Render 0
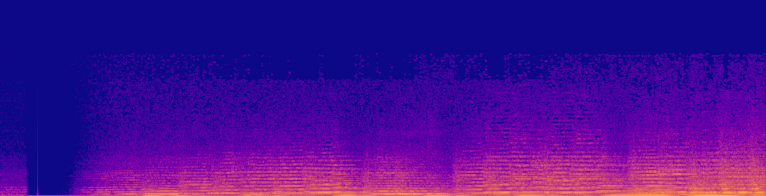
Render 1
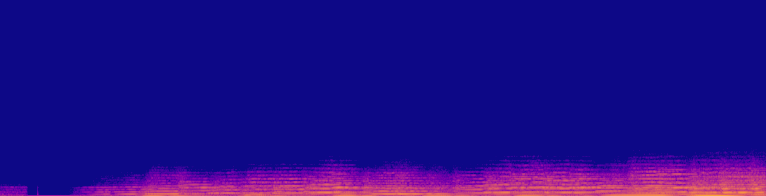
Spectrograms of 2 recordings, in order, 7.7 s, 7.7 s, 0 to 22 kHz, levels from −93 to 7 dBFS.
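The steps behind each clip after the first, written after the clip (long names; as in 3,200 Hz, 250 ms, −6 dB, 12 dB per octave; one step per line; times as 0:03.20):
low-pass that shuts in the quiet parts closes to 550 Hz, open at −14 dBFS
low-pass filter 2,300 Hz 24 dB per octave
parametric band 1,000 Hz +11 dB 0.21 octaves
level −7 dB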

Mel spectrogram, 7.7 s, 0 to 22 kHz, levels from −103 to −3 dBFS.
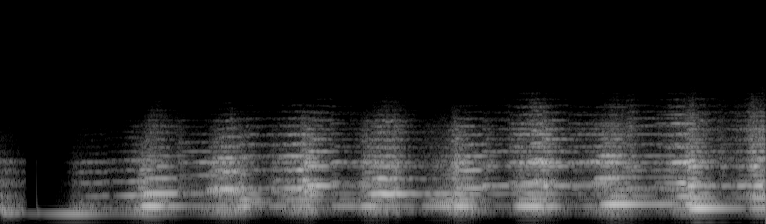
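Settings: downward compressor 3 to 1, threshold −38 dBFS, peak gain reduction 16.5 dB
frequency shifter +130 Hz
tremolo with a sine in dB 1.3 Hz, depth 19 dB
level +4 dB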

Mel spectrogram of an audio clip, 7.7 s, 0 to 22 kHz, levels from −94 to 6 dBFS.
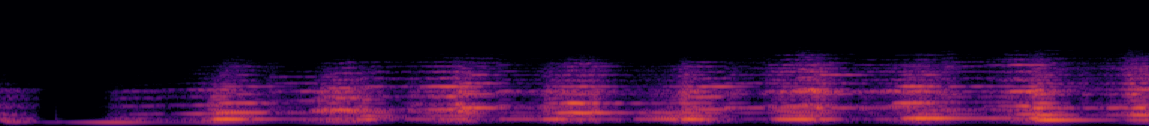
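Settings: tuned comb filter 120 Hz, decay 0.27 s, harmonics all, mix 80%
level +9 dB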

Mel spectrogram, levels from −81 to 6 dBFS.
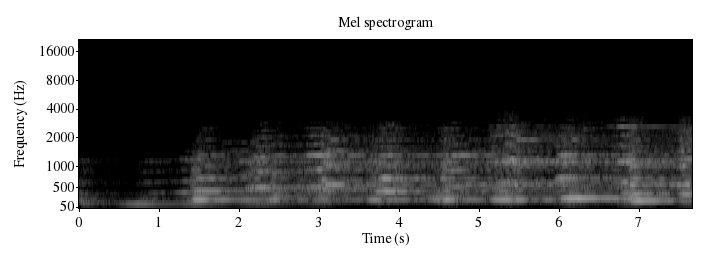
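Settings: convolution reverb RT60 5.5 s, pre-delay 78 ms, DRR 6.5 dB
level −1.5 dB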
